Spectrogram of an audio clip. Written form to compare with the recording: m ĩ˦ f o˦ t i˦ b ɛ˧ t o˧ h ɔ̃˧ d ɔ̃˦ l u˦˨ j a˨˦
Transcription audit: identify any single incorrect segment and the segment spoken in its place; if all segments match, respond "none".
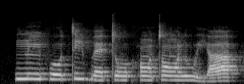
d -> t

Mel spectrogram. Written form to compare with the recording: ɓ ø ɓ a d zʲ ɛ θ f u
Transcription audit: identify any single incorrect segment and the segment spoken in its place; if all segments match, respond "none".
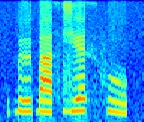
d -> θ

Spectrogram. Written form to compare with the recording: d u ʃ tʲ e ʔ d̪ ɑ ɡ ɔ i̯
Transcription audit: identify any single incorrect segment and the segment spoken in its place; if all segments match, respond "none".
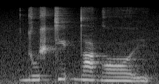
none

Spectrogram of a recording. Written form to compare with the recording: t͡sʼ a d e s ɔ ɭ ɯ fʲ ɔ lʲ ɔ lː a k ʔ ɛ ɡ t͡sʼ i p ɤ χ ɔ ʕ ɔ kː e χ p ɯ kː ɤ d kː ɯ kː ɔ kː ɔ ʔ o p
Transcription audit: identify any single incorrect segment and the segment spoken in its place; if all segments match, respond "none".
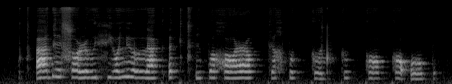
ɡ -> k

